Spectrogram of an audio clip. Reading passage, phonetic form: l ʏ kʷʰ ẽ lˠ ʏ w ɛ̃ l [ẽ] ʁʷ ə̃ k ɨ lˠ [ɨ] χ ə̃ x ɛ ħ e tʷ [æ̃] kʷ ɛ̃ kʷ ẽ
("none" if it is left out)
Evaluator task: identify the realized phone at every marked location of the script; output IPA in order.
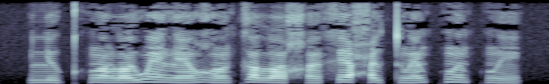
ɛ̃, ʏ, æ̃

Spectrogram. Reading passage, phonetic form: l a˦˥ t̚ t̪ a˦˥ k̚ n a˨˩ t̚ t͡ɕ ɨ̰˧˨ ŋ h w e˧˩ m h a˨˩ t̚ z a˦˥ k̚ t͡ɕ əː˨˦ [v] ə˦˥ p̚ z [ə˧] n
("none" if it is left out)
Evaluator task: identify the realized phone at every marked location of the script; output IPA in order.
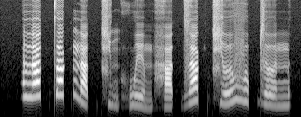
v, ə˧

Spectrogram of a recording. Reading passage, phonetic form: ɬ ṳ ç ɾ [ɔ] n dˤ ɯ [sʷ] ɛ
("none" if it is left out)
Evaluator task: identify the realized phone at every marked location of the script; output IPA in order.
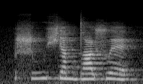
ʌ, sʷ

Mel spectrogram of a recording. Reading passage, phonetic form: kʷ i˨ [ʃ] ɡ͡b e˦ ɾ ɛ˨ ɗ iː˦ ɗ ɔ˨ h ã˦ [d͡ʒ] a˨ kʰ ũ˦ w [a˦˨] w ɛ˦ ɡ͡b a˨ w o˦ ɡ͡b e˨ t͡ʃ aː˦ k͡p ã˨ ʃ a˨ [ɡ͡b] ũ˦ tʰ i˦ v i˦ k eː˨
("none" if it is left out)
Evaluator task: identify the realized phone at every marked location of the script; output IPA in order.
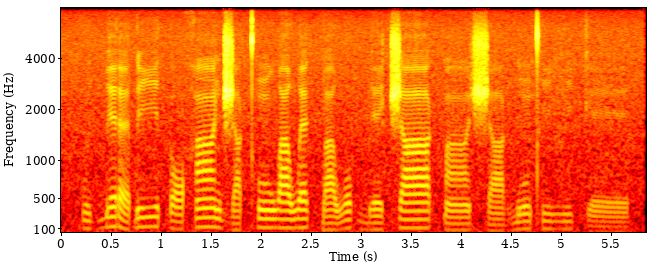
none, d͡ʒ, a˦, ɡ͡b

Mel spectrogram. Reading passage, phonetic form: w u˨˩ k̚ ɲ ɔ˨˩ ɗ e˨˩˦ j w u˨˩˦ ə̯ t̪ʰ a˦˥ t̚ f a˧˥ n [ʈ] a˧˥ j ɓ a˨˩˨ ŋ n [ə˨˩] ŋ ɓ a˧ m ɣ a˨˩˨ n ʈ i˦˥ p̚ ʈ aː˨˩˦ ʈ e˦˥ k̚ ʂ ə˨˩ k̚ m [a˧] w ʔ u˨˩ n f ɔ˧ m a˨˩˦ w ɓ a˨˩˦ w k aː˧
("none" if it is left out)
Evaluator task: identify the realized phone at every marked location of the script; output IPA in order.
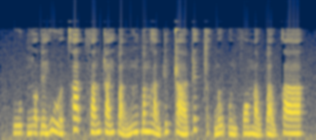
ʈ, ə˧, ə˧

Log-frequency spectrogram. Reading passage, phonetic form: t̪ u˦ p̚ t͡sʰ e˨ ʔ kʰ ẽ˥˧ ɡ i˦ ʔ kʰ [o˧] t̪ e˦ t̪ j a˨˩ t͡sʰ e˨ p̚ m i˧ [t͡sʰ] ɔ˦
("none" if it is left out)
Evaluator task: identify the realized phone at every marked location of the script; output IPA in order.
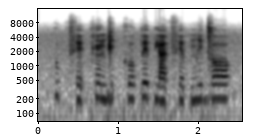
o˧, d͡z

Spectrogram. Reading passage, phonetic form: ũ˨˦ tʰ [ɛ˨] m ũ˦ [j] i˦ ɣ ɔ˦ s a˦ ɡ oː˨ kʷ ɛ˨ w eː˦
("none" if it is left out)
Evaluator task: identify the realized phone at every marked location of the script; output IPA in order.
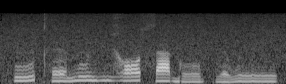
ɛ˨, j

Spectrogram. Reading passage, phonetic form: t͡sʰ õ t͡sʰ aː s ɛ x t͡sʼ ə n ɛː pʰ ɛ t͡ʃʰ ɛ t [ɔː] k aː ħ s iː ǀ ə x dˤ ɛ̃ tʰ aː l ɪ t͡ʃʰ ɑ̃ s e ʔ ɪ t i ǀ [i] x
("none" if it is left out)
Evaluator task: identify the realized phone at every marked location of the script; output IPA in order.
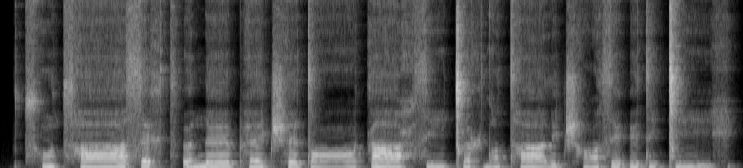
ɑː, iː

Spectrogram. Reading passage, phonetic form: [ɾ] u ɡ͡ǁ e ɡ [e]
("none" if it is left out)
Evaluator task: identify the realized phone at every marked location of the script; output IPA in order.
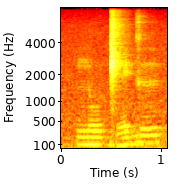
n, ɨ

